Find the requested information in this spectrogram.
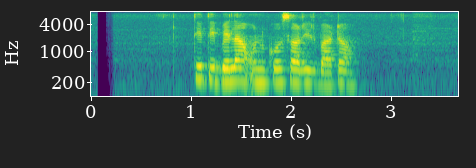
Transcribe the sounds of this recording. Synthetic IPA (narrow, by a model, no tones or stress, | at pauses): t̪et̪ibelaʔunkosʌɾirbaʈʌ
